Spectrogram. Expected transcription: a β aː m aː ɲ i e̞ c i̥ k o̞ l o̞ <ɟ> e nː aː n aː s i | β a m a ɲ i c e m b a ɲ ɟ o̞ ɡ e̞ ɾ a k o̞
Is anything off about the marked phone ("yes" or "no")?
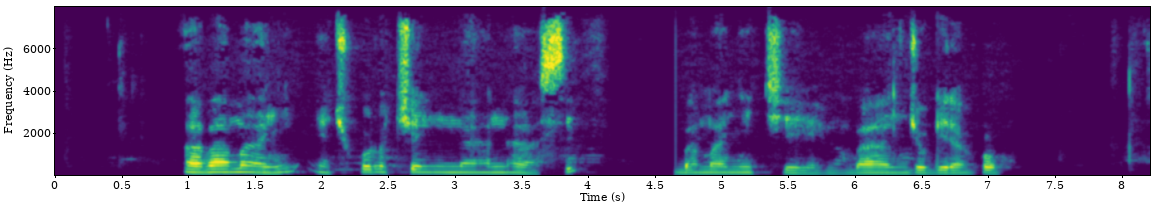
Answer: yes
